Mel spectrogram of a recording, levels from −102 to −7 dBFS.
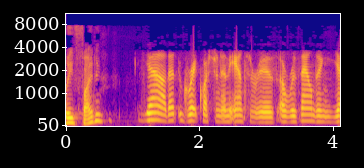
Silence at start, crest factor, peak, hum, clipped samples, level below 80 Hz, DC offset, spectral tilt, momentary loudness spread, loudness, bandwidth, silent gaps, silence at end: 0 s; 16 dB; -2 dBFS; none; under 0.1%; -60 dBFS; under 0.1%; -6 dB/octave; 6 LU; -17 LUFS; 8 kHz; none; 0 s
